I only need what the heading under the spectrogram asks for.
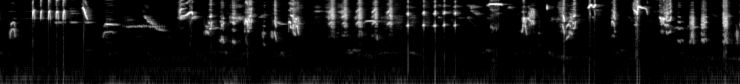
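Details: A black magpie known locally as cucak keling gives a long, busy song for training other cage birds: rapid chattering, clicks and high whistled slurs in dense bursts, after a few softer opening whistles.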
